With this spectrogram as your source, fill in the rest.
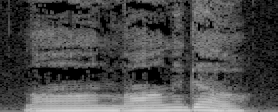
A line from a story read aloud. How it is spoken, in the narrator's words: she murmured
